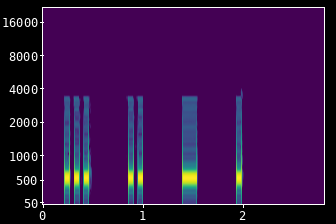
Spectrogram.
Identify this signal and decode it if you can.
Morse code, heard as a keyed tone, about 25 wpm, spaced as for 15 wpm, 550 Hz. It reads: SITE
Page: News Headlines in Morse Code at 15 WPM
